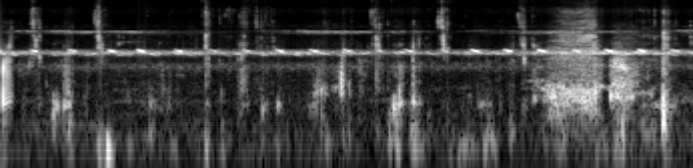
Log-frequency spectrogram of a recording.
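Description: Close-up eating sounds of a man eating rice and curry with his fingers: chewing and short wet mouth clicks. Behind them, crickets chirp in a steady pulsing trill. A short rushing noise comes about four seconds in.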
